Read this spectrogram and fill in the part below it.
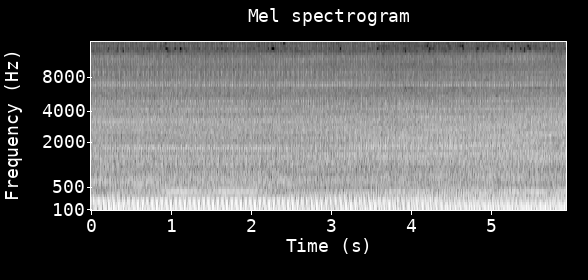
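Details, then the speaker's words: Ingersoll 448 lawn tractor, Briggs & Stratton 18 hp Vanguard V-twin, restrictive OEM air filter just removed: steady, even throb at constant speed, no surging or stumbling; engine resumes normal running. Normal running. "so we're going to remove that air filter you'll hear the engine resume to normal"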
